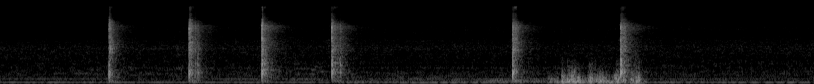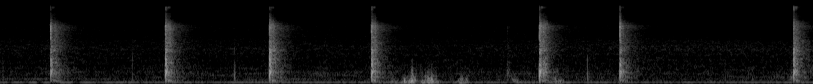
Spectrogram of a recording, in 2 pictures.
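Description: Light hammer taps on the metal crimp edge of a Proton Saga radiator's header plate, folding it down onto the plastic end tank to clamp the tank back on. About a dozen sharp single taps, roughly a second apart, with brief scraping from the radiator being handled in between.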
